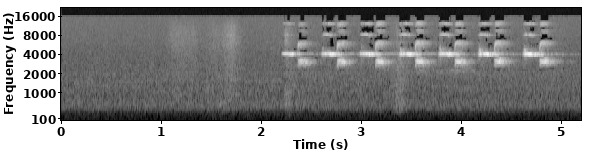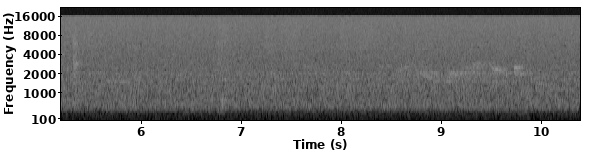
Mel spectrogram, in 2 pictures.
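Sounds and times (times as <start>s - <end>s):
great tit Parus major calling with buzzy harsh notes: 2.2s - 5.1s.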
